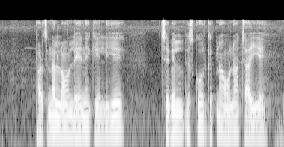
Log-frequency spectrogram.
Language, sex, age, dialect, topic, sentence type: Hindi, male, 18-24, Marwari Dhudhari, banking, question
